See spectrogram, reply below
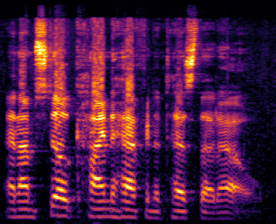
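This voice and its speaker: A man, a streamer, chatting casually with his live chat, thinking out loud and often restarting his sentences. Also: medium pitch, expressive, fairly quick.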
